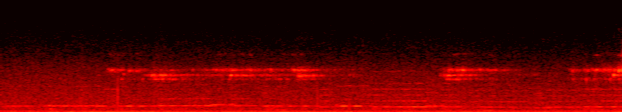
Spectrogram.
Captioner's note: serene music; bells jingling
